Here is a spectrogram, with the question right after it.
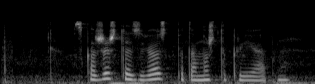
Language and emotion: Russian, neutral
